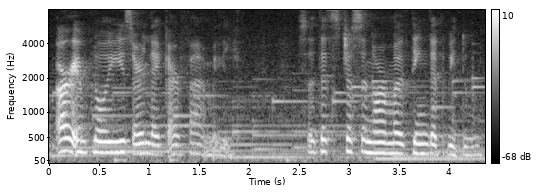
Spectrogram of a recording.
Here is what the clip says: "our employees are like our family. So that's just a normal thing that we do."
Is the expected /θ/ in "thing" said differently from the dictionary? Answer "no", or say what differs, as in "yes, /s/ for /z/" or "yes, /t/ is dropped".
yes, /t/ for /θ/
